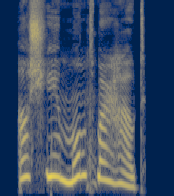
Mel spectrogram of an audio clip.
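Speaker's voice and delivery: little high-pitched nervous squeak. Narrator reads Gemma answering Ruben about the boy she likes: nervous squeak. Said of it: "piepte Gemma nerveus".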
